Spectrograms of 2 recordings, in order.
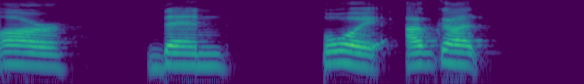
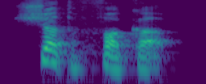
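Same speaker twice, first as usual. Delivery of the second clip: typical troll reply; 6 semitones lower than usual. Retold or imitated. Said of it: "your typical response, which would be like".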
